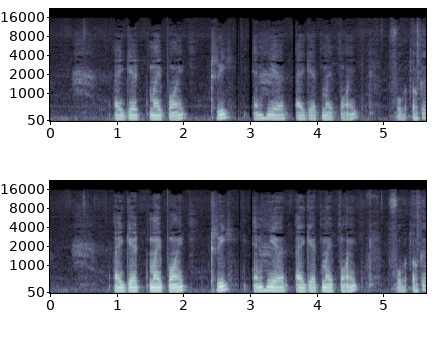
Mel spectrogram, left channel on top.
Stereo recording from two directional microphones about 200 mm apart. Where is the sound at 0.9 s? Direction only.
25° right (ahead or behind).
